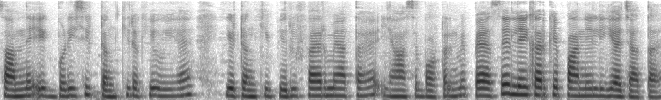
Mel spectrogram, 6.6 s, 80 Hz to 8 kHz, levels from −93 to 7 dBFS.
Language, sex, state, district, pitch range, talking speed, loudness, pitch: Hindi, female, Chhattisgarh, Raipur, 195-220 Hz, 235 wpm, -18 LUFS, 205 Hz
